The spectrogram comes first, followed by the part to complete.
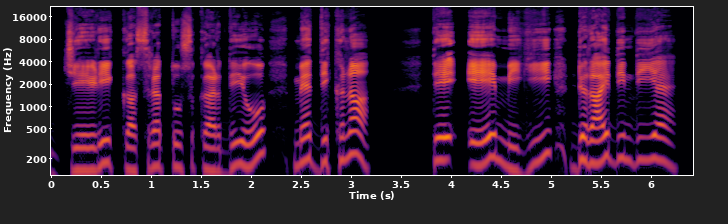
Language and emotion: Dogri, fearful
